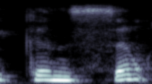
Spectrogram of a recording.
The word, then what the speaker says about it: canção: O AOT, o AO final de canção é uma AUN, sempre, né? Canção, AUN.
